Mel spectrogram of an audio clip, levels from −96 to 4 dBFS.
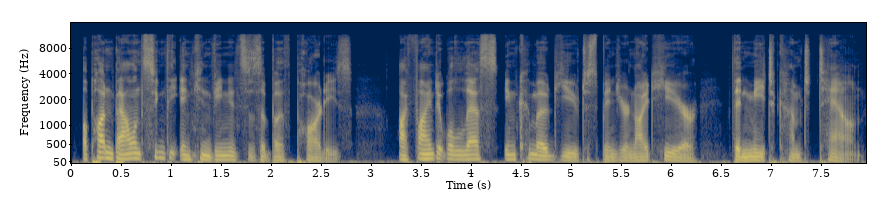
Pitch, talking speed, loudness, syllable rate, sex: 100 Hz, 190 wpm, -22 LUFS, 5.4 syllables/s, male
